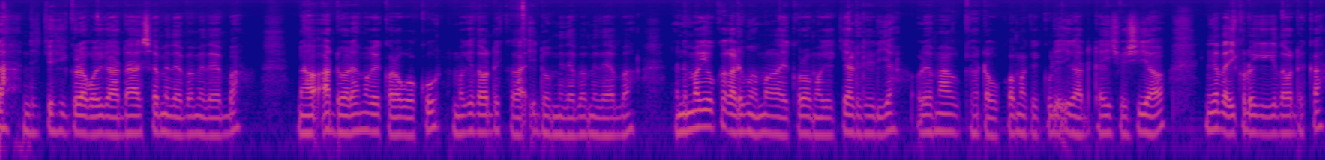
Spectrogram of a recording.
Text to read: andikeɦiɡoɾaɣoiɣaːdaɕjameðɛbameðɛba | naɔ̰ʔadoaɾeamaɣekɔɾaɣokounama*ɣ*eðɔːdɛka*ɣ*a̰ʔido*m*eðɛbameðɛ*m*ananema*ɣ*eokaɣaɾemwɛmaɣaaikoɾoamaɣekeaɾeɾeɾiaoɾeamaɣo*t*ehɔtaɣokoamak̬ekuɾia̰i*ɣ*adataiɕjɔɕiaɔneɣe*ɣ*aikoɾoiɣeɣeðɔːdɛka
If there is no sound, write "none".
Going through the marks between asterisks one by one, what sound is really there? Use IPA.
ɣ, ɣ, m, b, ɣ, k, ɣ, ð

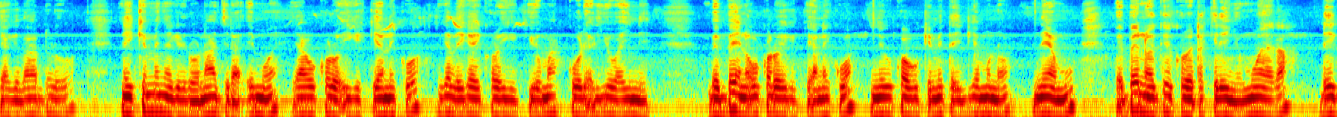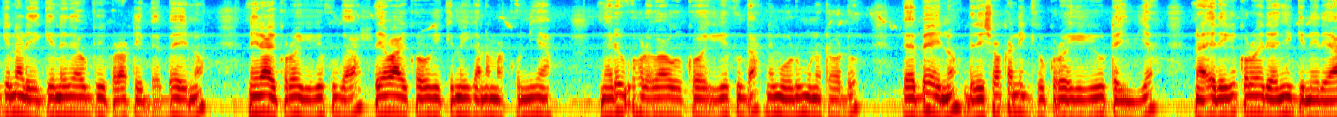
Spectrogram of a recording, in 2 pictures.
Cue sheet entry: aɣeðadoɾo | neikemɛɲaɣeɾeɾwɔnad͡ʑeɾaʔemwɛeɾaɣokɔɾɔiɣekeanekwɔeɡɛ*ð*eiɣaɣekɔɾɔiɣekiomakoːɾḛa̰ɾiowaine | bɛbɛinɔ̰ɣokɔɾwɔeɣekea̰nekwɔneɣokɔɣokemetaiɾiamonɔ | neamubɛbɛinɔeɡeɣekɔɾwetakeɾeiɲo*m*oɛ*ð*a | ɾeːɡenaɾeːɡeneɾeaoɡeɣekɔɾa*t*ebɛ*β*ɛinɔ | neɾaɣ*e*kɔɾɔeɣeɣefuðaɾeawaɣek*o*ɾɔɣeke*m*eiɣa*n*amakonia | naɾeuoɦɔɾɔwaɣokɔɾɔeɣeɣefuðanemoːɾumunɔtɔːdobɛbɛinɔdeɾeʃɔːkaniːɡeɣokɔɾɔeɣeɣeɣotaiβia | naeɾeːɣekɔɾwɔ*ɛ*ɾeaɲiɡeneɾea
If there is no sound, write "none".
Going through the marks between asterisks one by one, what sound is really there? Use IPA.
ð, m, ɣ, t, b, e, ɔ, m, n, e

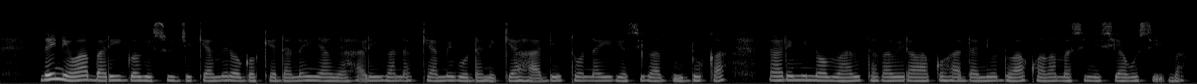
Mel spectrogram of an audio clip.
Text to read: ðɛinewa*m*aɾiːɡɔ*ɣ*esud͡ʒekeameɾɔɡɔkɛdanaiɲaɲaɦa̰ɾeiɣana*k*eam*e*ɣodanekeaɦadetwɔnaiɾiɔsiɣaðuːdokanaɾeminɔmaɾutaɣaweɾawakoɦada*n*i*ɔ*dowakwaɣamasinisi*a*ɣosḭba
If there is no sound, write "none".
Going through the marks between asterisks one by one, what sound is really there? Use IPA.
b, ɣ, k, e, n, o, a

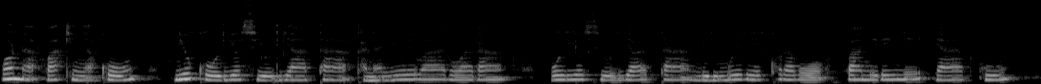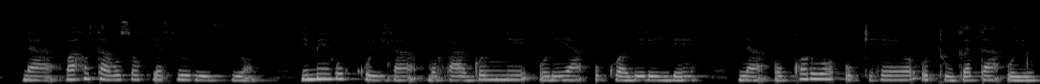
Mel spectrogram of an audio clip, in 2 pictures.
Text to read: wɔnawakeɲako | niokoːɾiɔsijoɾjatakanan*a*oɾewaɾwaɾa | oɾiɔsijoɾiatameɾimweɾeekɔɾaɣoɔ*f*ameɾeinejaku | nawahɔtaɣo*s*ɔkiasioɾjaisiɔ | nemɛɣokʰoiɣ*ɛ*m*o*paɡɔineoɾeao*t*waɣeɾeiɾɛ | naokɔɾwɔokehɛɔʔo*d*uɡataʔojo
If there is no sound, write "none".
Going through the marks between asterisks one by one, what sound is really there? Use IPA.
e, f, s, a, o, k, t

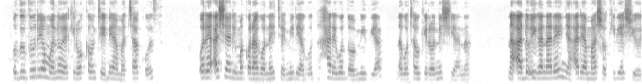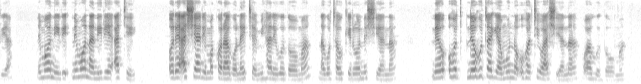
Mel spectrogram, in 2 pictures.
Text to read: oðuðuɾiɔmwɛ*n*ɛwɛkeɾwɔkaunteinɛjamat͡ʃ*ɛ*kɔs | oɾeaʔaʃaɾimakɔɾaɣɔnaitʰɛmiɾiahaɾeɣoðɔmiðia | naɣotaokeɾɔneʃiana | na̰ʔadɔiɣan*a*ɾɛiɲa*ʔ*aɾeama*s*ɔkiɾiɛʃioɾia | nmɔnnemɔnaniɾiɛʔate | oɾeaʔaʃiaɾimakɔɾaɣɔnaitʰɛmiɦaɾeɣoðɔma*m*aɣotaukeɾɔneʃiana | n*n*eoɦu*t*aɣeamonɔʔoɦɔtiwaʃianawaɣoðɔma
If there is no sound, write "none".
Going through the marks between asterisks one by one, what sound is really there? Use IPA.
n, a, a, ʔ, ʃ, n, n, t

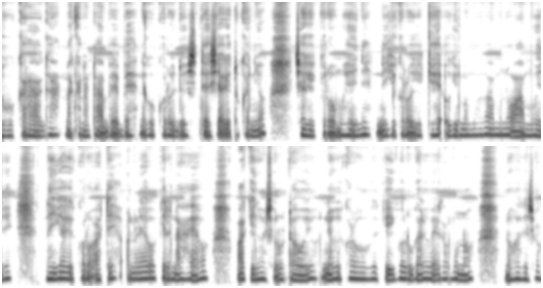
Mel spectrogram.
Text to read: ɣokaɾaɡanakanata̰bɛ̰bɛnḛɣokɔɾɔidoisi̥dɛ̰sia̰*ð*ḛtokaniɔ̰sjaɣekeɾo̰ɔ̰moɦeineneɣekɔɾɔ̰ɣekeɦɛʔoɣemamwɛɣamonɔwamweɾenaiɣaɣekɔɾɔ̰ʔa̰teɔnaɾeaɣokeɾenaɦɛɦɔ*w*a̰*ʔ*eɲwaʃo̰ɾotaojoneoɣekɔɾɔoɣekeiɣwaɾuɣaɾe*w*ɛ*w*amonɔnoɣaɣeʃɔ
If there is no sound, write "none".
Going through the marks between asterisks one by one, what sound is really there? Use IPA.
ɣ, w, k, w, ɣ

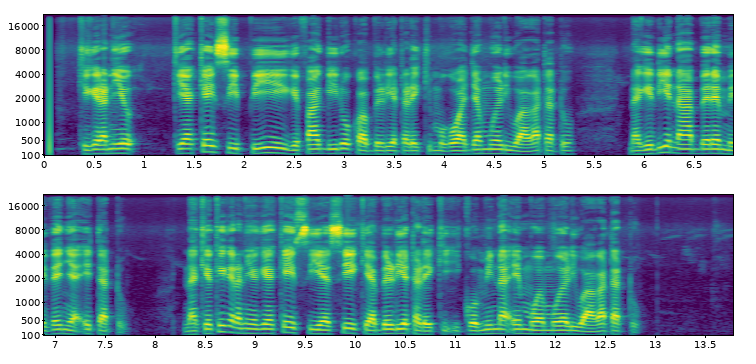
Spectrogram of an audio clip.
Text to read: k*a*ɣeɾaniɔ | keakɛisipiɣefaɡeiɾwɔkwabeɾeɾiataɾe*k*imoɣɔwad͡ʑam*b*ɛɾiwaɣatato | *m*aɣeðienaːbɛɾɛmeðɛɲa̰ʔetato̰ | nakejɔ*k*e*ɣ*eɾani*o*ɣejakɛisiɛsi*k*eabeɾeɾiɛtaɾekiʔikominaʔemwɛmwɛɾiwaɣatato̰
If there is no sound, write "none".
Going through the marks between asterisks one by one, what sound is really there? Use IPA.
e, k, w, n, k, ɣ, ɔ, k

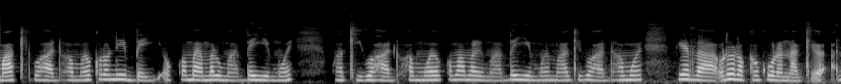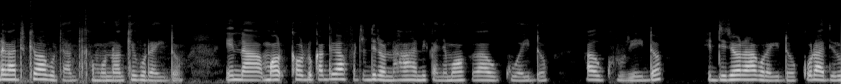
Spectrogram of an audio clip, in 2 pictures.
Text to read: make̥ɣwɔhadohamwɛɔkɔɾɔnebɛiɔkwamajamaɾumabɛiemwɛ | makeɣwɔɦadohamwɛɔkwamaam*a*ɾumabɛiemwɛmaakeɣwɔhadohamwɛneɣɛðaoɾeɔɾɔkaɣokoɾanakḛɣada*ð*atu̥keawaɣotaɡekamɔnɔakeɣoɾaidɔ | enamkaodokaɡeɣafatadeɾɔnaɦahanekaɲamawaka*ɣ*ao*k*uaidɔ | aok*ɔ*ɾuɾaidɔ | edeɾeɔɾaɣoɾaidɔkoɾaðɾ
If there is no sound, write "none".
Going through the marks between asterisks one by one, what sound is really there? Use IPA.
a, ɣ, ɣ, k, u

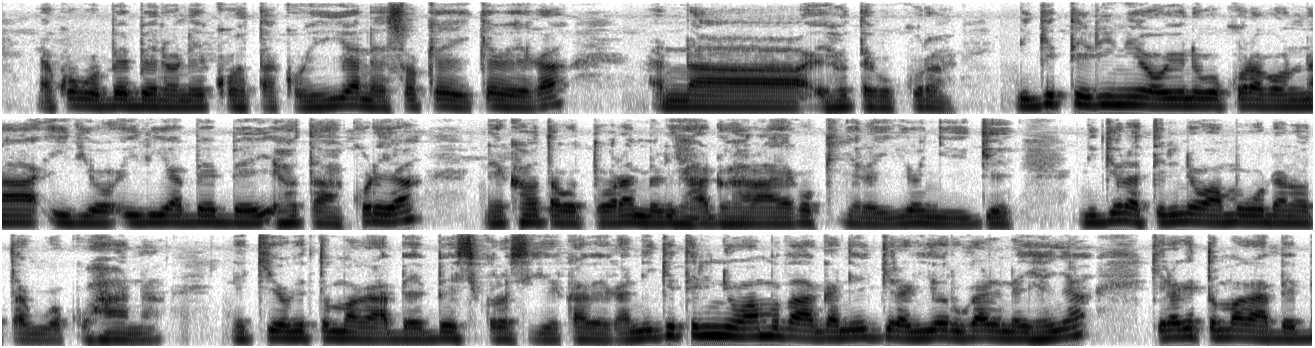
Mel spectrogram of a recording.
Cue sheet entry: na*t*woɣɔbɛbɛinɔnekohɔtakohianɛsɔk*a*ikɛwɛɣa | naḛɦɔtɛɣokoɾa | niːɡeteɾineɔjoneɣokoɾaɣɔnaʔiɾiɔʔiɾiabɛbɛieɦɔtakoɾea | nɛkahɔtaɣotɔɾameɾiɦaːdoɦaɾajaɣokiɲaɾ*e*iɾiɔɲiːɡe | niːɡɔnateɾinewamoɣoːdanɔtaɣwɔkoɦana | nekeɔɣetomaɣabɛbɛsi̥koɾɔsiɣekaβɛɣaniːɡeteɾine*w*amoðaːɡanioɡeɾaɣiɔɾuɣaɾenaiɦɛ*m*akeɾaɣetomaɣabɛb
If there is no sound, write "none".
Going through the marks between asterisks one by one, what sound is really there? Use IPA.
k, ɛ, a, w, ɲ

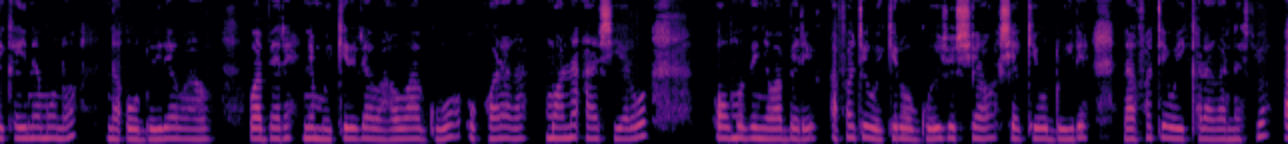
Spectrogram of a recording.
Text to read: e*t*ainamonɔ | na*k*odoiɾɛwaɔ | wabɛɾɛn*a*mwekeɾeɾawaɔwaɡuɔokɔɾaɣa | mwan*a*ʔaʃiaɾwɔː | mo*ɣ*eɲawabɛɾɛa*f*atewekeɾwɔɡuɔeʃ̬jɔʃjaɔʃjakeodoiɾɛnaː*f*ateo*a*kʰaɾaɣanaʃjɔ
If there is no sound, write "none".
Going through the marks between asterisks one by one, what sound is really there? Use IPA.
k, ʔ, e, a, ð, f, f, i

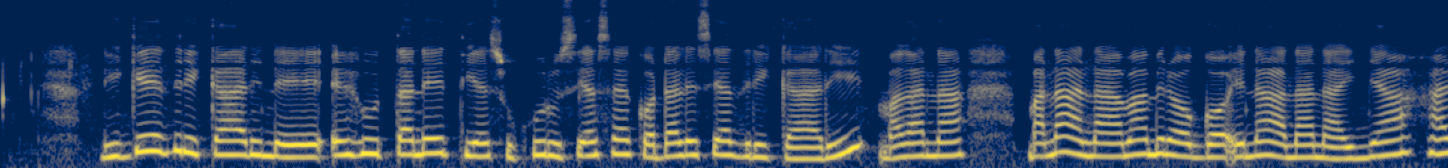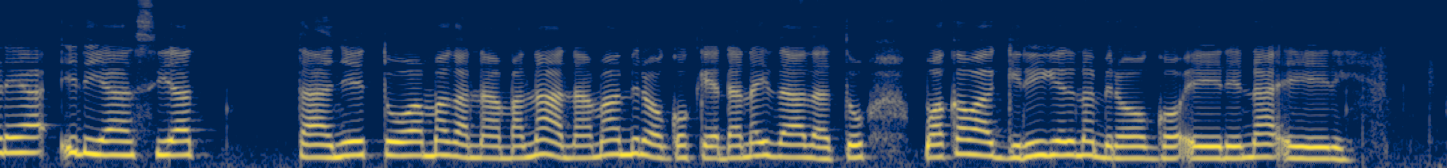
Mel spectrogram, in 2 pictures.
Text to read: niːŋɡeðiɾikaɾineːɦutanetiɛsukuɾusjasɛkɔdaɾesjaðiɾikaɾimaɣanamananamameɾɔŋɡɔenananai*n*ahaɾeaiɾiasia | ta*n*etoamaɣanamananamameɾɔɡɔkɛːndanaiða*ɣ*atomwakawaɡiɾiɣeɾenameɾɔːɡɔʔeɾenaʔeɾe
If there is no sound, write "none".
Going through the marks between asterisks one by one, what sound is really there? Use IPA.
ɲ, ɲ, ð

